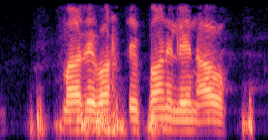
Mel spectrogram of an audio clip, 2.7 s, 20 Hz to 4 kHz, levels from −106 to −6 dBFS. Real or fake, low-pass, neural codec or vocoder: real; 3.6 kHz; none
